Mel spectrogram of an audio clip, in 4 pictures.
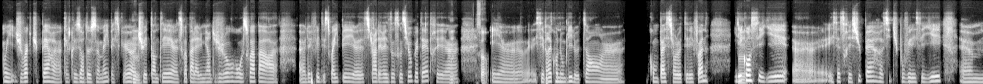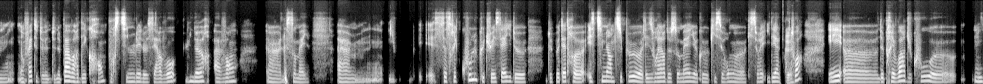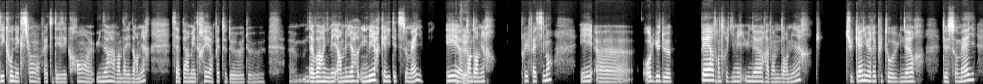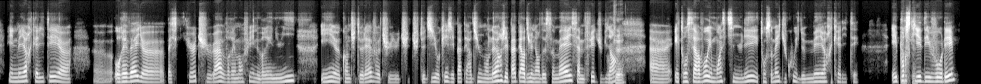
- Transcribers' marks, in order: tapping; in English: "swiper"; stressed: "super"; drawn out: "Hem"; other background noise; stressed: "perdre"; stressed: "nuit"; stressed: "meilleure"
- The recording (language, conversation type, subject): French, advice, Comment gérer des horaires de sommeil irréguliers à cause du travail ou d’obligations ?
